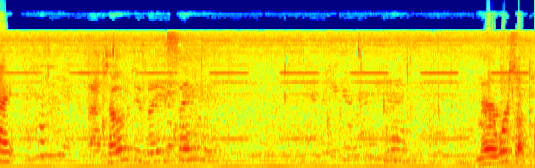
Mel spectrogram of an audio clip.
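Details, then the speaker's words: Pulse oximeter alarm sounding while a recovering patient takes his first walking steps in rehabilitation: repeated steady high beeps over encouraging voices and room hum. "where's that pulse ox alarm coming from?"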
